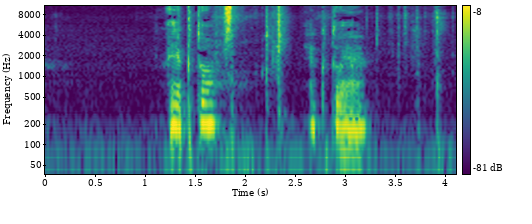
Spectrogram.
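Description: A card is slid and laid down on a table.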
